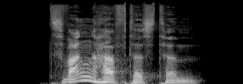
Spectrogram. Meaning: strong dative masculine/neuter singular superlative degree of zwanghaft
- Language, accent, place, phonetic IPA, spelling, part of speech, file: German, Germany, Berlin, [ˈt͡svaŋhaftəstəm], zwanghaftestem, adjective, De-zwanghaftestem.ogg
